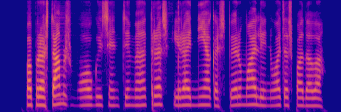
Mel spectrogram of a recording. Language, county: Lithuanian, Telšiai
